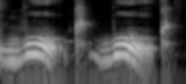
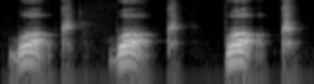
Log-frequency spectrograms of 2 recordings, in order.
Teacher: the O is longer in British English, in these accents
